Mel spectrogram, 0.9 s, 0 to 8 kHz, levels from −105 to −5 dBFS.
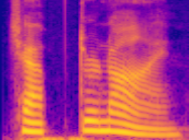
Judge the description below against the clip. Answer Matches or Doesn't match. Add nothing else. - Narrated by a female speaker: Matches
